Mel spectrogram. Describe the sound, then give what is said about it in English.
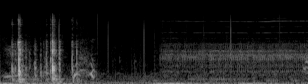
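A telephone bell ringing in a dramatized scene: a continuous buzzing metallic ring at moderate level that follows a few short vocal sounds at the start. “Stop ringing me, do you hear?”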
